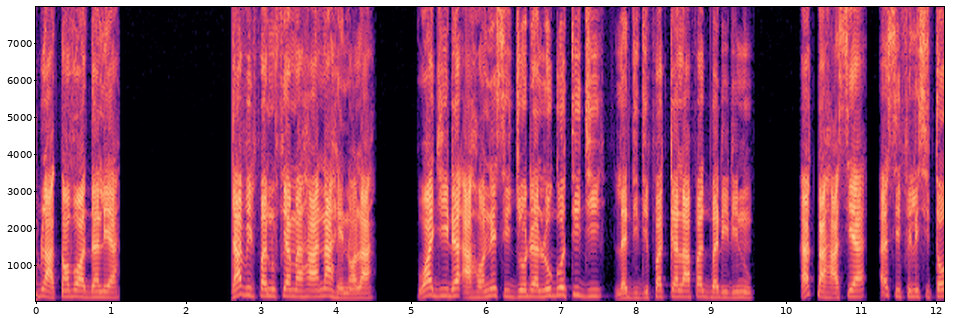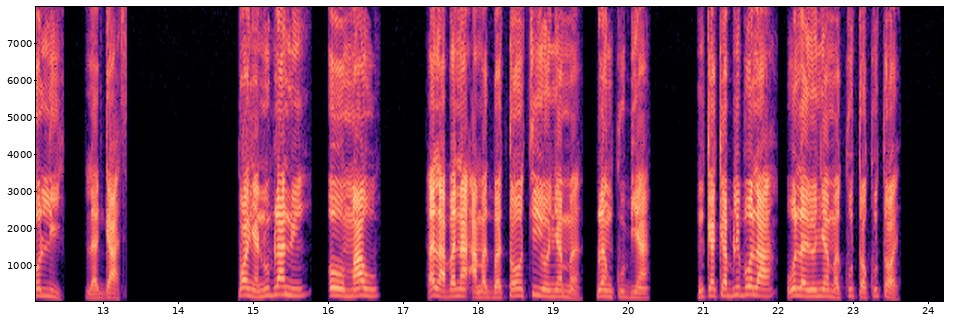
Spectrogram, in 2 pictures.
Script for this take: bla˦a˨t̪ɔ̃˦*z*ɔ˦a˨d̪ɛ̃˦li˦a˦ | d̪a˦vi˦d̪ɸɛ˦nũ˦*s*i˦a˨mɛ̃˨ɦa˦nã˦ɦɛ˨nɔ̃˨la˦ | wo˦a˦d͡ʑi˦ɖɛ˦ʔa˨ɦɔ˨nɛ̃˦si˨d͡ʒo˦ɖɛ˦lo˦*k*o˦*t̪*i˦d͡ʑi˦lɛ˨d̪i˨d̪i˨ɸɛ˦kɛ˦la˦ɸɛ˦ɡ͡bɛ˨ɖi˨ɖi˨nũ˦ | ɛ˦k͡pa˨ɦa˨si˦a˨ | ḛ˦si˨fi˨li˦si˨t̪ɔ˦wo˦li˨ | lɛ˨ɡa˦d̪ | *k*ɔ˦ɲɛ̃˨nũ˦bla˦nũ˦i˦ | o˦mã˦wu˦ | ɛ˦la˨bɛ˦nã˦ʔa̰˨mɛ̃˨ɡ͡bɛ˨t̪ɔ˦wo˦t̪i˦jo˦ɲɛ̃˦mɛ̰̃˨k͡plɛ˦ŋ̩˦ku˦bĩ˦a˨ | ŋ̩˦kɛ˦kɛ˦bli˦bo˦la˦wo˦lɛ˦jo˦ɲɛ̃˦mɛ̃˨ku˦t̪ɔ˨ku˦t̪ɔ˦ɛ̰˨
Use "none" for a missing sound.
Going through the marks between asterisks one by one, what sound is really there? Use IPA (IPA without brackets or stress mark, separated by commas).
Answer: v, f, ɡ, t̪, k͡p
